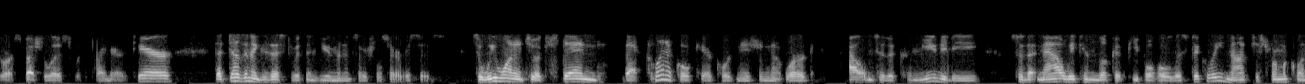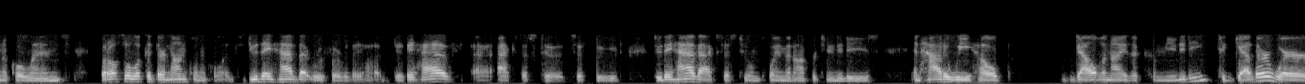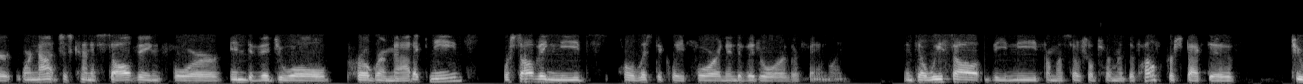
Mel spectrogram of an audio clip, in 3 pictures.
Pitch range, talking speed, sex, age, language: 95-120 Hz, 180 wpm, male, 30-49, English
